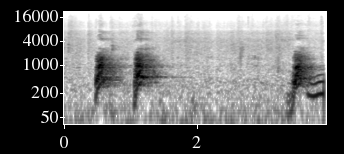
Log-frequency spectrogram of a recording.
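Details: German Shepherd dog barking as rain begins in windy, stormy weather: two sharp loud barks half a second apart, a pause, then a third bark trailing into a lower whine, with faint speech and wind in the background.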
